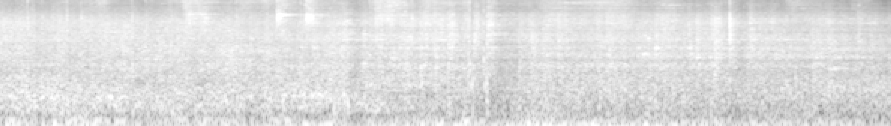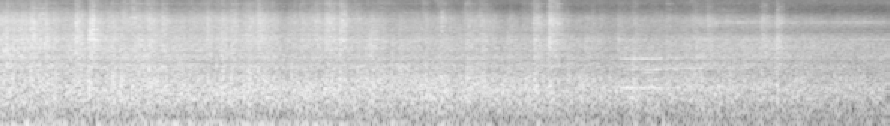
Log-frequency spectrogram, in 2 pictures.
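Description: Freight train's hopper wagons rolling past, wheels clicking and clattering over the rail joints, then the sound fading steadily as the train moves away.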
